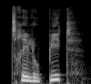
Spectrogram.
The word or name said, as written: trilobit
